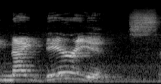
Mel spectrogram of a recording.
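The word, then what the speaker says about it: Cnidarians: for the notes is the knight variants that's right it's spelled CN i dar IA NS is the first part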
